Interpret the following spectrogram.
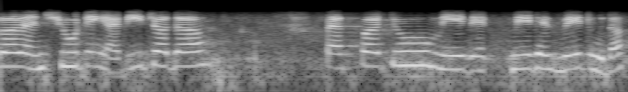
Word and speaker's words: Passepartout: Okay, so Passepartout is a French word, and it is pronounced like Passepartout. Passepartout.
